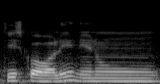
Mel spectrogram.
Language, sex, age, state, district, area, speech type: Telugu, male, 18-30, Andhra Pradesh, Nellore, rural, spontaneous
